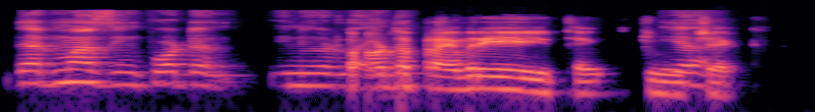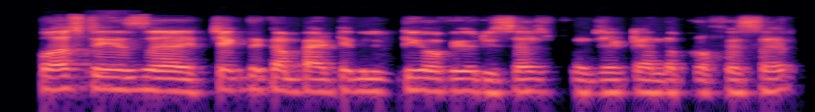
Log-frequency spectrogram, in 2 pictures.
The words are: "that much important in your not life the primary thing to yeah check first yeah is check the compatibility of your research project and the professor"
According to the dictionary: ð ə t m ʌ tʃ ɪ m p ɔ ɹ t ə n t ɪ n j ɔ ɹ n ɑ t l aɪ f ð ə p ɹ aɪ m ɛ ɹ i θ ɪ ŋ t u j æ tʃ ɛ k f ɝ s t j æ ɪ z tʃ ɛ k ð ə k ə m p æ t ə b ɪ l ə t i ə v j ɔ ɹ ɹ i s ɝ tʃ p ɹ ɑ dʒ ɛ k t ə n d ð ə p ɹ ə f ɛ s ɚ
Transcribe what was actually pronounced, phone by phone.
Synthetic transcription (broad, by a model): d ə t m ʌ s ɪ m p ɔ ɹ t ə n t ɪ n j ɔ ɹ l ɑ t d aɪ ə p ɹ aɪ m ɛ ɹ i t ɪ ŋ t u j tʃ ɛ k f ɝ s t ɪ z tʃ ɛ k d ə k ə m p æ t ə b ɪ l ə t i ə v j ɔ ɹ ɹ i s ɝ tʃ p ɹ ɑ dʒ ɛ k t ə n d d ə p ɹ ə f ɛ s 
